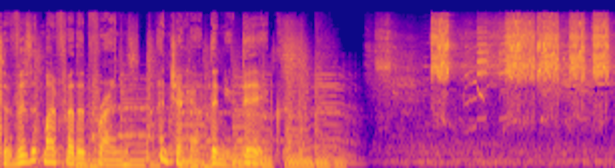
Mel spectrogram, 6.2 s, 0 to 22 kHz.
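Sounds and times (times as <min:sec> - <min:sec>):
speech: 0:00.0 - 0:03.2
lories squawking in an aviary: 0:03.7 - 0:06.1.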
